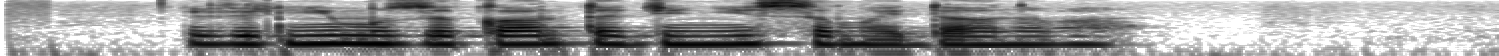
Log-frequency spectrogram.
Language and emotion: Russian, neutral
